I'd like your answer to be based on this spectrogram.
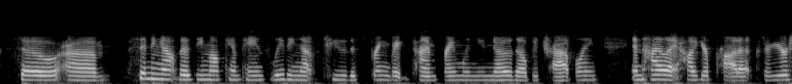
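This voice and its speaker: This is a woman speaking. Her voice sits at a medium pitch. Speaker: marketing strategist presenting a webinar. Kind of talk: webinar presentation. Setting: online webinar. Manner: fast; many filler words.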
